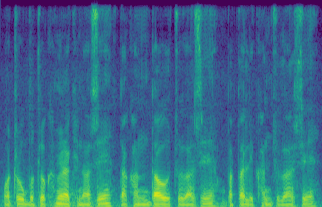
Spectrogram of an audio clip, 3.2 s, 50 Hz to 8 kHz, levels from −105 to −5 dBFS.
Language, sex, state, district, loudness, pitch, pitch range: Nagamese, male, Nagaland, Kohima, -20 LUFS, 85 Hz, 80-95 Hz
